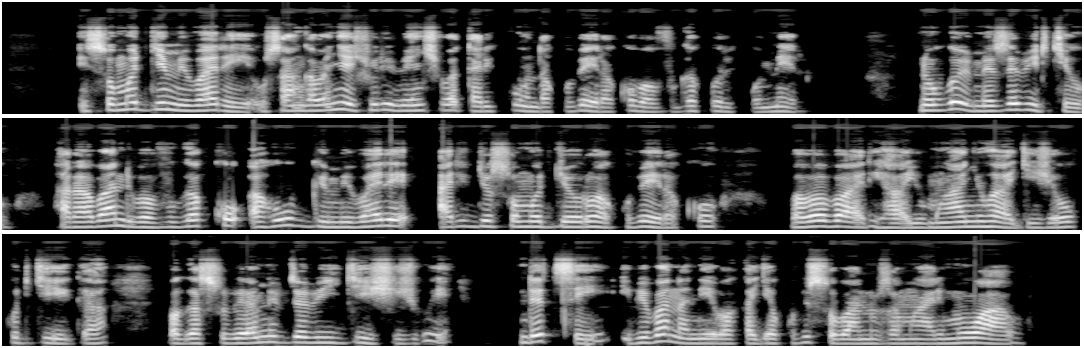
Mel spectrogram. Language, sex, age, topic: Kinyarwanda, female, 18-24, education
